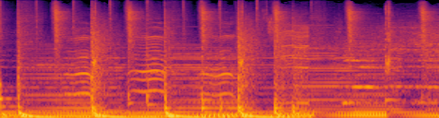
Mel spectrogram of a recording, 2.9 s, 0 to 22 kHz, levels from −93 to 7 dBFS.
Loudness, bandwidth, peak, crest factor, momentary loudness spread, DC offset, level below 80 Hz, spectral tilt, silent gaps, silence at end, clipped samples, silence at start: -12 LUFS; over 20 kHz; 0 dBFS; 12 dB; 4 LU; under 0.1%; -14 dBFS; -4.5 dB/octave; none; 0 s; 0.1%; 0 s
